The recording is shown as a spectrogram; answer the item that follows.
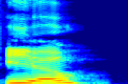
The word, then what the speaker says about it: Io: So a lot of people apparently thought her name was Lo, and this was maybe the first time they'd heard her name pronounced out loud. No, it's Io, I-O, but pronounced Io.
